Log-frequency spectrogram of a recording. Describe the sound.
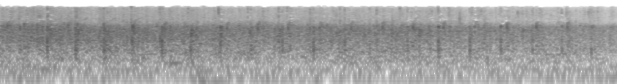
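A group applauds itself during a teaching session with a thick, continuous patter of many clapping hands. The clapping stays strong for about six seconds and eases off slightly toward the end.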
